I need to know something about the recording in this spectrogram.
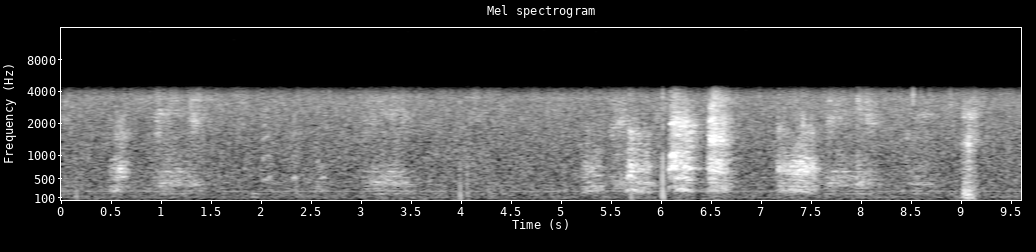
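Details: Dachshund puppies from a litter giving soft whimpering squeaks and short yips in irregular bursts, rising to a denser, louder cluster around the middle, over a low steady background hum.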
